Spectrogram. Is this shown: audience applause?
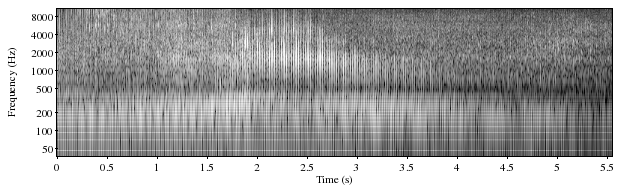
no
